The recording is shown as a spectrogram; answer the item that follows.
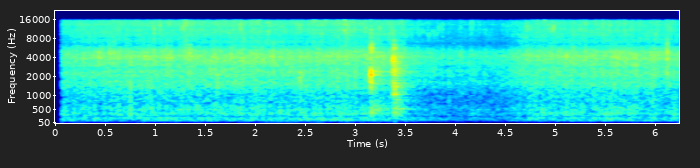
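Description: Eggplant, minced pork and scallions sizzling in hot oil in a metal pot, a steady frying hiss. Two sharp clicks come a little after three seconds in.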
